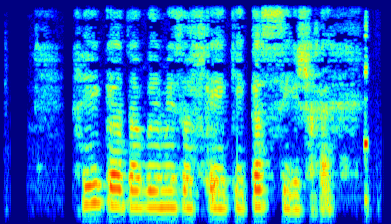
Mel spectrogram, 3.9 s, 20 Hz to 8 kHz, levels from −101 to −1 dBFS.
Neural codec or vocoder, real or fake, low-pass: none; real; 7.2 kHz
